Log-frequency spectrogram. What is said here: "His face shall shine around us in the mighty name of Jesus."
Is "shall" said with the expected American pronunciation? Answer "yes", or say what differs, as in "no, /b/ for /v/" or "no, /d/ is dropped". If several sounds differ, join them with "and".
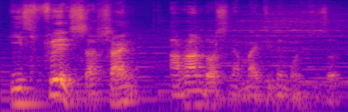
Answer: no, /s/ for /ʃ/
